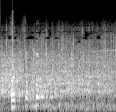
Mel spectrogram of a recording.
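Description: Steady crowd noise from spectators in an indoor futsal arena, with a single sharp thump about a quarter second in, followed by a brief shouted voice.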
